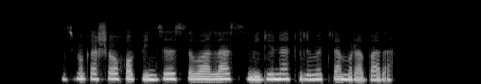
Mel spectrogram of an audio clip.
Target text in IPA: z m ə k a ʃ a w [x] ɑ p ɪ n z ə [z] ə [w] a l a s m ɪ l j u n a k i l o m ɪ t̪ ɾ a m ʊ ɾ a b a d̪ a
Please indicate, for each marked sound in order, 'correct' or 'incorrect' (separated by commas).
correct, incorrect, correct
